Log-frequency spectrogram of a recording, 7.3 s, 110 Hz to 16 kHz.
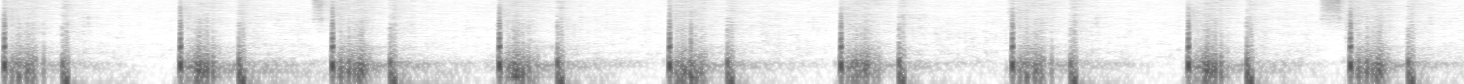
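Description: Regular paired lub-dub beats at about 70 a minute, both sounds crisp and clear; normal first and second heart sounds.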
